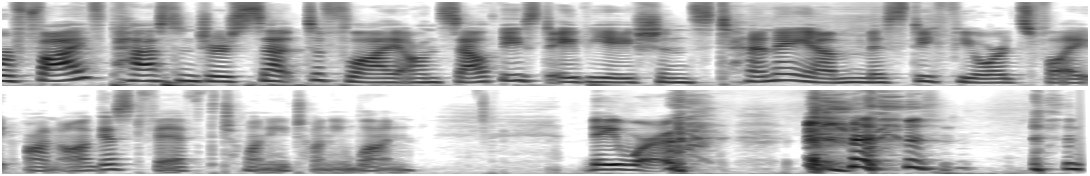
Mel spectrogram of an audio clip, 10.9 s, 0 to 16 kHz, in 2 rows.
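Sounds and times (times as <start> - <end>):
speech: 0.0 - 7.6, 8.4 - 10.8
harsh coughing fit: 8.8 - 10.8.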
